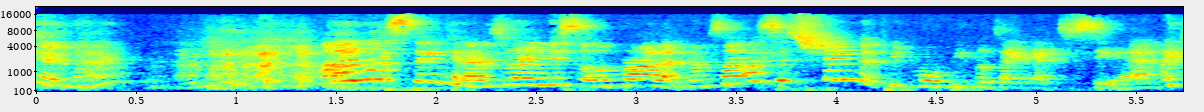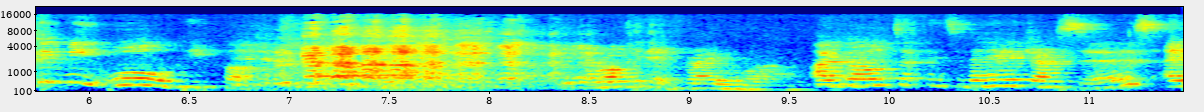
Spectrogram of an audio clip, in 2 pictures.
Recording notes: Live at Camden Fringe. Recorded live at 2 Northdown, this is the second of our Camden Fringe Live episodes!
